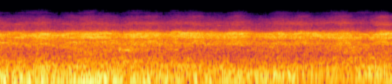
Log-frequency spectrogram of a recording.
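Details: Several crows in Matara, Sri Lanka, shouting at a dog that approaches a fallen, struggling crow, one bird repeatedly swooping at the dog; harsh, dense overlapping caws run continuously, with a steady low rumble of background noise.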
